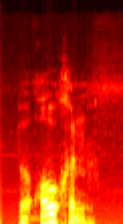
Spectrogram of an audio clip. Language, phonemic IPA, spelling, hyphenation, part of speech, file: Dutch, /bəˈoːɣə(n)/, beogen, be‧ogen, verb, Nl-beogen.ogg
- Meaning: to intend, aim, seek (have as a goal)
